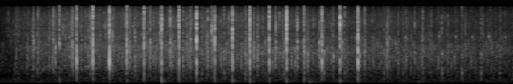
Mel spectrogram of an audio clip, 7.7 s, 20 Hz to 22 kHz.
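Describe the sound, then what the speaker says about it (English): Graduates at the Denison University 2021 commencement give themselves a long round of applause, dense overlapping claps with sharp individual smacks standing out, steady and fairly loud across the whole stretch with no voices over it. "So please give yourself a round of applause for all that you've done."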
